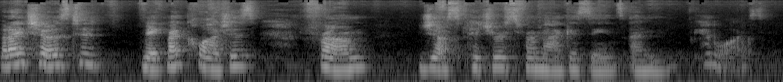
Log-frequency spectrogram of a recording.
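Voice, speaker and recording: Somewhat breathy, a woman speaks at a fairly high pitch with an American accent. Her pitch varies in an ordinary way. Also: moderate pace. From United States. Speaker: teacher. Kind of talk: virtual classroom lesson for foreign students.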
